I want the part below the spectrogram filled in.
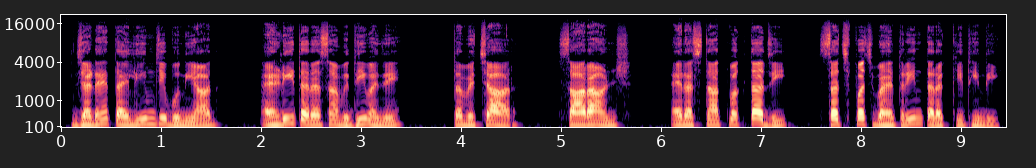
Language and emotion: Sindhi, neutral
